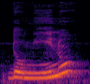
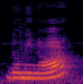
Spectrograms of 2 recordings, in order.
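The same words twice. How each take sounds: First: Domino with the stress on the middle syllable MI, said slowly; teacher contrasts the unaccented word with its accented twin. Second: Dominó with the stress on the final open ó; teacher contrasts the accented word with its unaccented twin; stress on the last syllable. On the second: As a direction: land hard on the end of dominó. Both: Shown as a demonstration. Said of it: "Por conta do acento aqui, elas mudam o significado".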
